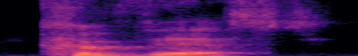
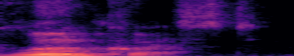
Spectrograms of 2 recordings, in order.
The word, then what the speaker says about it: Lundqvist: So she's been helping me out, and she was like, "Yeah, you guys have been on the loon part of it, but it's Kvist instead of Lundqvist, right?" And I think the Kvist part is you listen to Hernan or some of the other podcasts.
